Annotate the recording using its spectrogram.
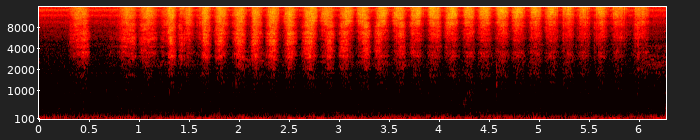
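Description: A swab loaded with grey fountain pen ink scrubbed rapidly back and forth across a paper card, a faint scratchy rubbing of about seven even strokes a second from about a second in.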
